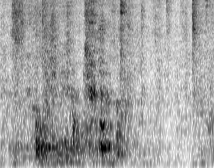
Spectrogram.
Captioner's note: laughs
